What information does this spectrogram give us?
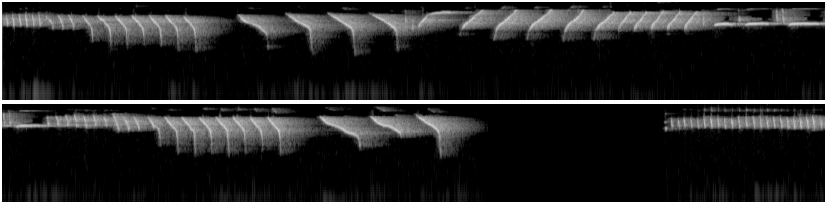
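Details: Gloster canary song, meant to stimulate canaries and train young ones to sing: fast rolling trills of repeated sweeping notes, a higher buzzy section, a short steady whistle, then more trills before a pause and a final trill.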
